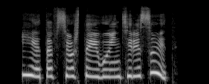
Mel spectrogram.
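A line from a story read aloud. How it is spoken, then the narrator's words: Laughing. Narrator (Russian): Засмеялась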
